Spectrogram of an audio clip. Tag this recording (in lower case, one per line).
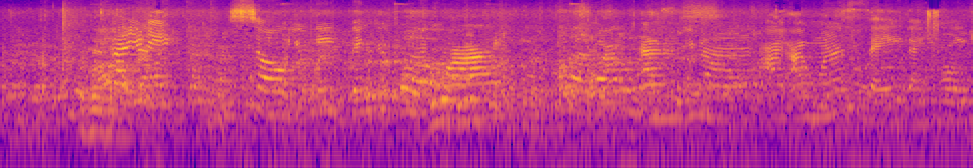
speech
